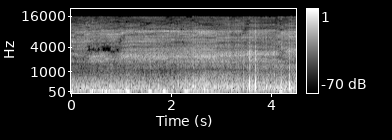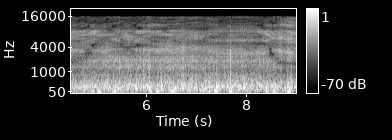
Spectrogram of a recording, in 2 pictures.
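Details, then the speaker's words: Ashley ACT500Pro active speaker with controls turned down: constant faint crackling hiss like falling rain, likely from a preamp IC or its power supply. "Kalau suara masuk ya, tapi suara seperti itu mendesis, yaitu bisa dari preamp-nya."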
